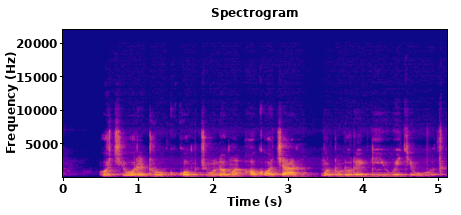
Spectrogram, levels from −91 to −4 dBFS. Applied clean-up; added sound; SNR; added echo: none; none; none; reverberation time 0.5 s.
